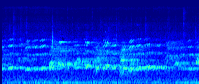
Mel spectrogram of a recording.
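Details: Coyotes yipping together, several overlapping wavering, high-pitched voices forming a steady, harmonic-rich chorus of wobbling tones with short sharp yips breaking through throughout, over a low constant hum.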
